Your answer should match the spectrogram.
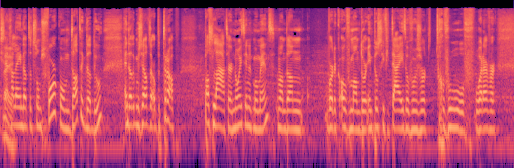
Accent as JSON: {"language": "Dutch", "region": "Overijssel", "country": "Netherlands", "said": "Ik kom uit Twente."}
